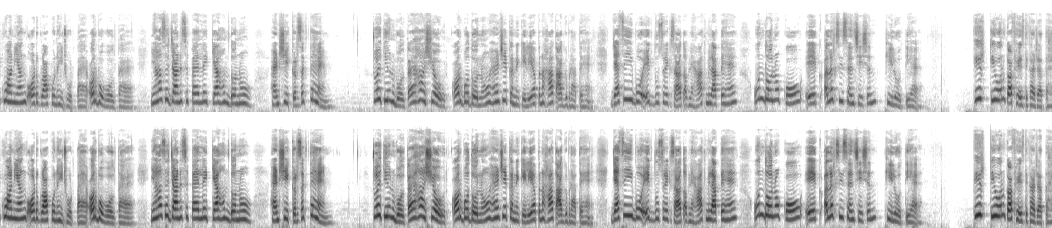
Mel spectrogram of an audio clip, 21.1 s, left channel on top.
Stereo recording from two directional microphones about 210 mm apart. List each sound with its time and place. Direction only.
0.0 s a woman's voice: 25° right (ahead or behind)
19.5 s a woman's voice: 20° right (ahead or behind)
